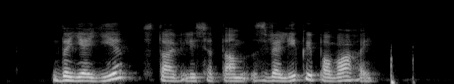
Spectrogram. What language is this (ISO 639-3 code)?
bel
